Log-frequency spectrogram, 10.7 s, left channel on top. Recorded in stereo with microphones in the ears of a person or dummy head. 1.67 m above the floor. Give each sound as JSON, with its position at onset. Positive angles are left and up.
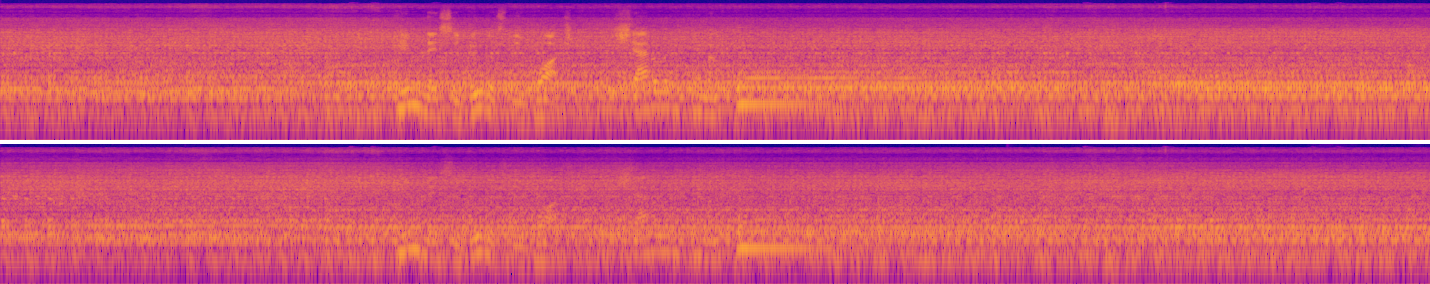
{"t": 0.0, "sound": "an engine running", "side_deg": -5, "distance_m": 2.5}
{"t": 3.0, "sound": "a man speaking", "side_deg": 20, "distance_m": 0.6}
{"t": 5.5, "sound": "a guitar", "side_deg": 65, "distance_m": 2.5}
